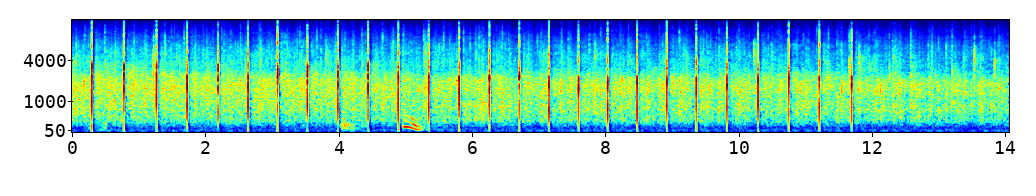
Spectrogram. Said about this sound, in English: And can we just do that today by just applauding for those? Can we do that today? Come on.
